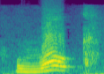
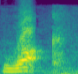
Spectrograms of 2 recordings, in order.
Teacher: Instead of saying woke, when they say it, it sounds like walk.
